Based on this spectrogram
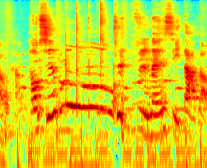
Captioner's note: clap hand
